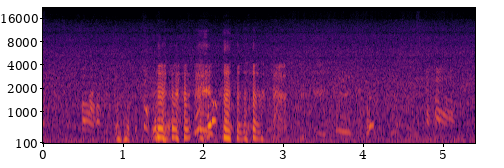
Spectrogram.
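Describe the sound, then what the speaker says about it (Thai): A steady broadband rush of a multi-tiered forest waterfall after rain fills the background while a person talks over it nearby. "ทุกคนได้ยินเสียงน้ำตกปะ"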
